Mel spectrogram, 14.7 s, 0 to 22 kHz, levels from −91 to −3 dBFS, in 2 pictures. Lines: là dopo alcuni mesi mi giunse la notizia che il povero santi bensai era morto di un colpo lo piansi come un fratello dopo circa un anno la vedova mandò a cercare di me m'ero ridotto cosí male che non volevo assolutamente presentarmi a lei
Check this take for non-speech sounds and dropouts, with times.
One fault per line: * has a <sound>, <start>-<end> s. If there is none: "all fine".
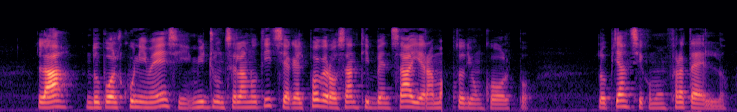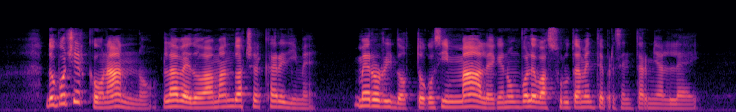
* has a dropout, 4.4-4.5 s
